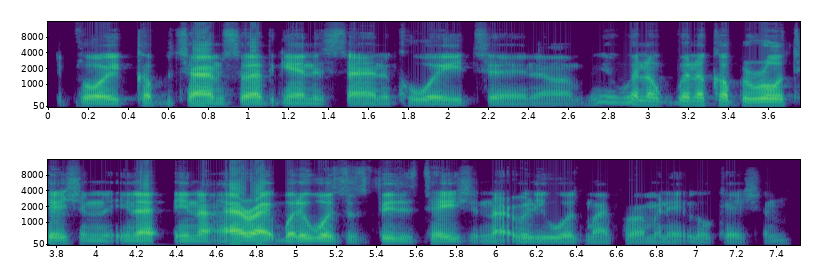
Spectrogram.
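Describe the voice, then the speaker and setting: A man's voice: deep voice, very fast, few pauses, fairly bright tone, clean tone, no echo. A man in his forties, from Jamaica, talking earnestly as a podcast guest and repeating words as he gets going. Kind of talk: conversational interview.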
